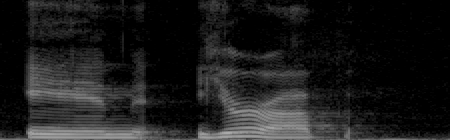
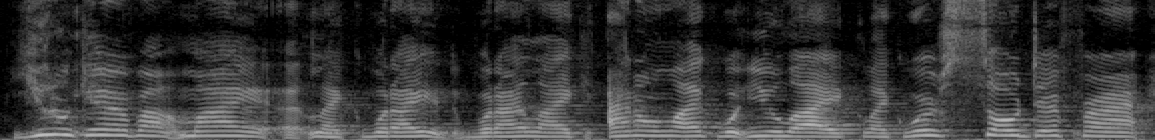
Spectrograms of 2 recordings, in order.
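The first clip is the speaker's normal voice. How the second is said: heated outburst; 5 semitones higher than usual. Retold or imitated. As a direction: throw it at him like you're done. Quarrel with husband, ending marriage.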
